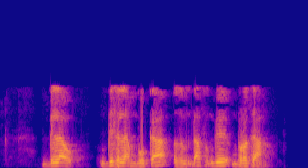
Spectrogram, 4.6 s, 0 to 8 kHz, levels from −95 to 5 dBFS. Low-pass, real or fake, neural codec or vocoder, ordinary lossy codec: 7.2 kHz; real; none; AAC, 16 kbps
